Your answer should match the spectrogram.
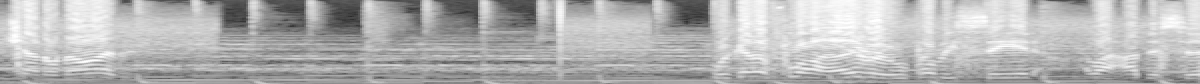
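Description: Background music: a song with a wavering singing voice over a beat of deep bass strokes that fall in pitch.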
